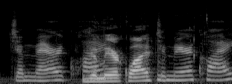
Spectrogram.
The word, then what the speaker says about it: Jamiroquai: Jamiroquai.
